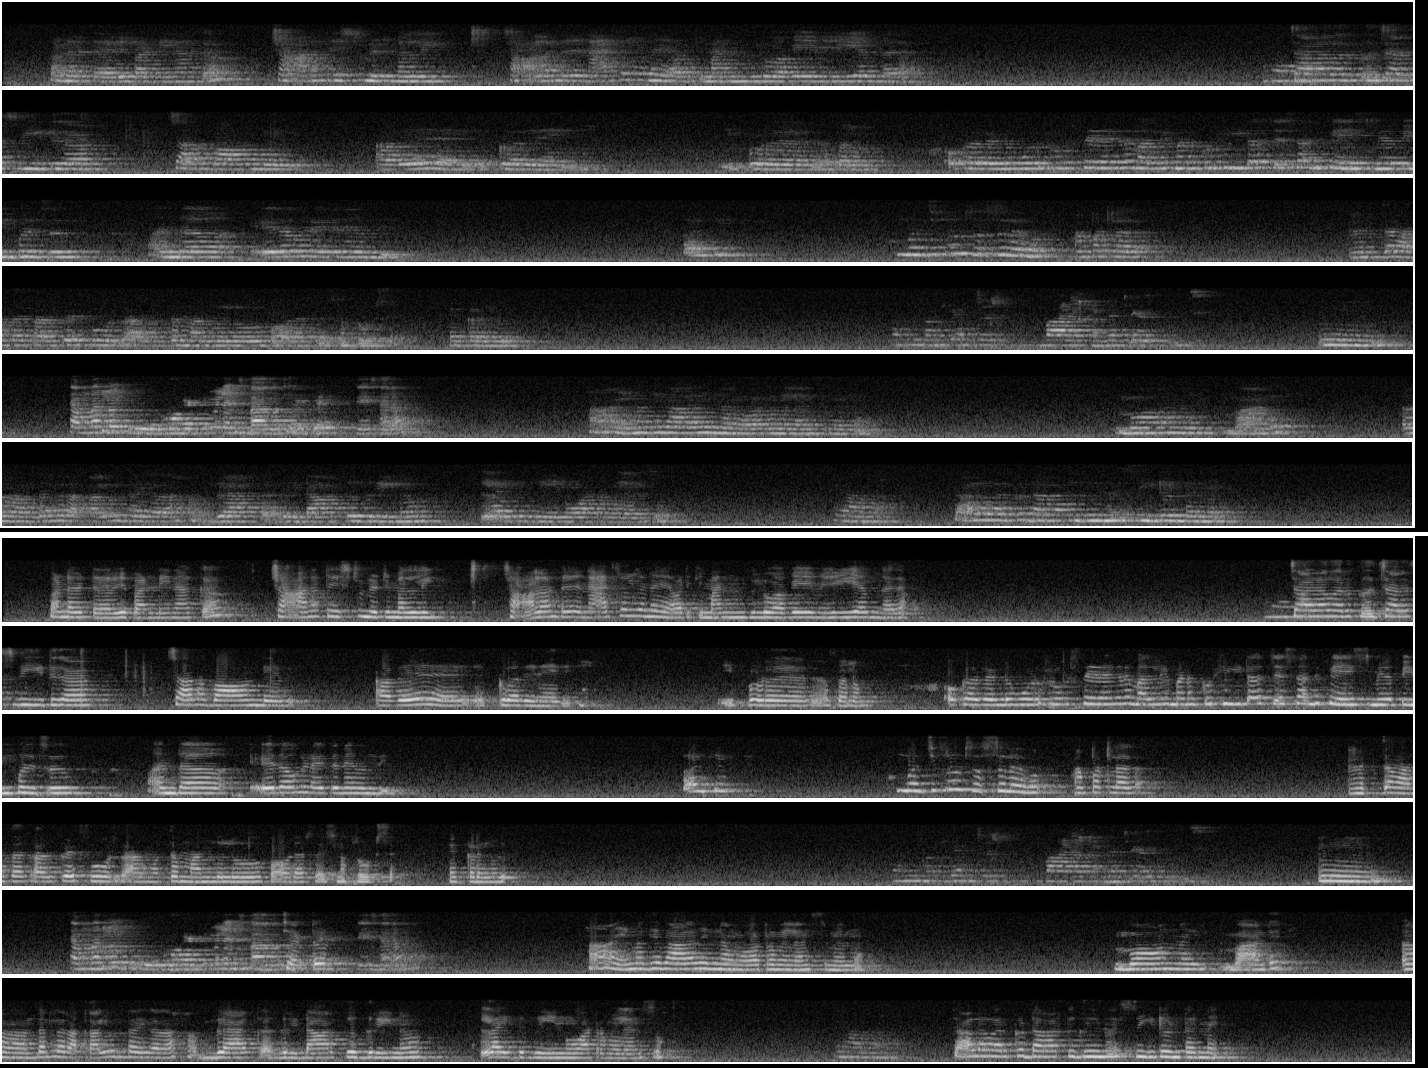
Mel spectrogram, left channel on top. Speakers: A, on the right; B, on the left.
A: పండ పెట్టేది అవి పండినాక చాలా టేస్ట్ ఉండటి మళ్ళీ చాలా అంటే నాచురల్ గానే వాటికి మందులు అవి ఏమ్ వేయ్యం కదా
B: అవును
A: చాలా వర్కు చాలా స్వీట్గా చాలా బాగుండేది అవే ఎక్కువ తినేది ఇప్పుడు అసలు ఒక రెండు మూడు ఫ్రూట్స్ తిన్నగానీ మళ్ళీ మనకు హీట్ వచ్చెస్తాంది, ఫేస్ మీద పింపుల్స్ అంత ఏదో ఒకటి అయితేనే ఉంది. ఆన్ చేయ్ మంచి ఫ్రూట్స్ వస్తలేవు అప్పట్లాగా మొత్తం అంతా హైబ్రేట్ ఫ్రూట్స్ మొత్తం మందులు పౌడర్స్ వేసిన ఫ్రూట్స్ ఎక్కడ చూడి
B: ఇమధ్యంత బాగా ఉండట్లేదు ప్రూట్స్
A: మ్మ్
B: సమ్మర్ లో ఇప్పుడు వాటర్ మిలన్స్ బాగా వస్తాయి
A: చెట్టు
B: చేసారా
A: ఆ ఈ మధ్య బాగా తిన్నాము వాటర్ మిలన్స్ మేము బాగున్నాయి
B: అవును
A: అంటే ఆ దాంట్లో రకాలు ఉంటాయి కదా బ్లాక్ గ్రీ dark green light green watermelons
B: అవును
A: చాలా వరకు డార్క్ గ్రీన్ ఎ స్వీట్ ఉంటున్నాయి.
